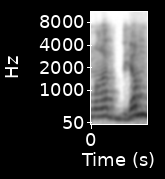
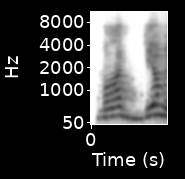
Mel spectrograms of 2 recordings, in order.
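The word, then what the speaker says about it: माद्यम: माध्यम नहीं बोलना है, कुछ लोग माध्यम बोल देते हैं, भाई माध्यम नहीं है, माध्यम है। द्यम, दा और या को मिलकर के यहाँ पर द्या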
